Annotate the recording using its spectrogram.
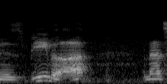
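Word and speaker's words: Biber: pronounce it because it it's too tempting to make it sound like justin bieber but he's an austrian composer and therefore his last name is biba and that's how you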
